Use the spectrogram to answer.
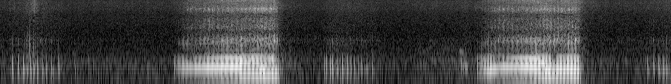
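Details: Female cat snoring while lying on the owner's arm during the day: a buzzing, vibrating snore on each slow breath with quieter sounds between; snoring.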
